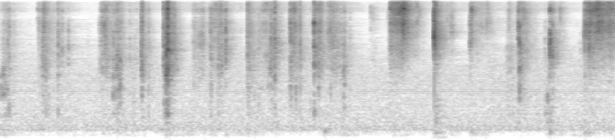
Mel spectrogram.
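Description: Tarot cards are shuffled by hand in repeated soft riffles and flicks, close up and fairly quiet, with no talking.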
